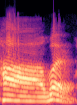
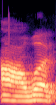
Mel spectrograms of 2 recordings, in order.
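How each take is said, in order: First: The word begins with an h sound. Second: The word begins with a vowel sound. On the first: The speaker calls it wrong. "ये नहीं पढ़ते हावर" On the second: The speaker calls it right. "इसको पढ़ते हैं आवर"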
